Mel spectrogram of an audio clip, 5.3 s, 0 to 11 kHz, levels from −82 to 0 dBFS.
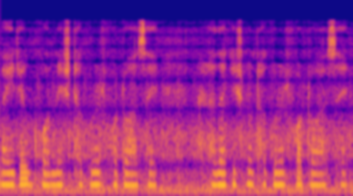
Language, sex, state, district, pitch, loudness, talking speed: Bengali, female, Assam, Hailakandi, 190 Hz, -18 LUFS, 125 wpm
